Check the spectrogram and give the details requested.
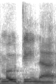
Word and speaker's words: Modena: Yes, so a book about James's queen, who Mary Mary of Modena, or Mary of Modena, as it's usually pronounced in England.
